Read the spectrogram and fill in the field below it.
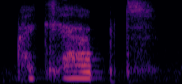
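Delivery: hushed, breathy whisper of shame; whispered confession. Acted. Keith confessing to Shiro in a whisper. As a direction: barely voice the words.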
